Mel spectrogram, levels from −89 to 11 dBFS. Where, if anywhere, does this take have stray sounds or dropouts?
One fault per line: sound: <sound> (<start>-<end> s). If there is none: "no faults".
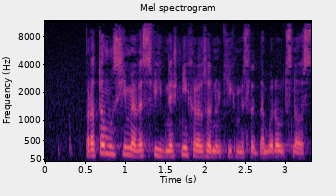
no faults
